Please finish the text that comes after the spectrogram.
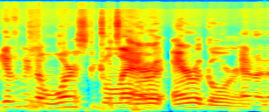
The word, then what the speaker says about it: Aragorn: Aragorn, not Aragorn. Yeah, no, she just like. Just give it the New York accent, and you'll never say it wrong.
